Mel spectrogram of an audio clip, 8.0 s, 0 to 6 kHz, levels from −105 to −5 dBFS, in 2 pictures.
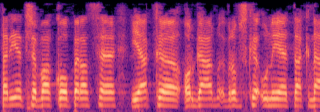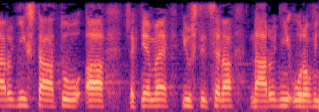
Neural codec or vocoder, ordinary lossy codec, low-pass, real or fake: none; Opus, 64 kbps; 5.4 kHz; real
